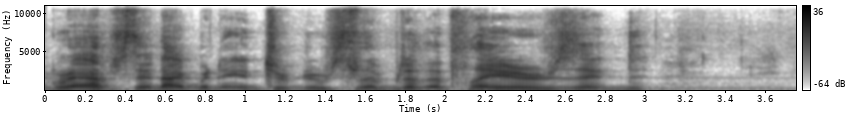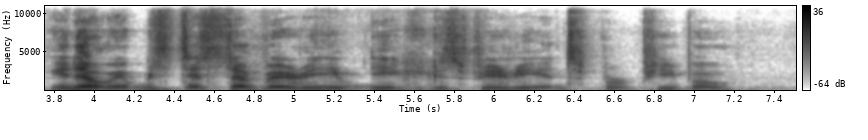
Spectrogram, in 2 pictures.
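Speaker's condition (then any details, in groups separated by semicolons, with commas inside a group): Cerebral palsy; cerebral palsy, wheelchair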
